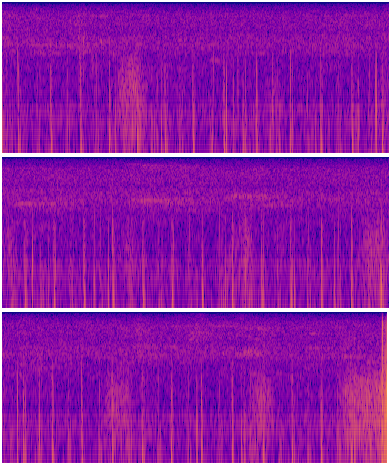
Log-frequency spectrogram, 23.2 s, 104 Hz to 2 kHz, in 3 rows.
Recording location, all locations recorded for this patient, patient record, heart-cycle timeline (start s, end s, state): pulmonary valve (PV)
aortic valve (AV)+pulmonary valve (PV)+tricuspid valve (TV)+mitral valve (MV)
#Age: Child
#Sex: Female
#Height: 135.0 cm
#Weight: 40.5 kg
#Pregnancy status: False
#Murmur: Absent
#Murmur locations: nan
#Most audible location: nan
#Systolic murmur timing: nan
#Systolic murmur shape: nan
#Systolic murmur grading: nan
#Systolic murmur pitch: nan
#Systolic murmur quality: nan
#Diastolic murmur timing: nan
#Diastolic murmur shape: nan
#Diastolic murmur grading: nan
#Diastolic murmur pitch: nan
#Diastolic murmur quality: nan
#Outcome: Normal
#Campaign: 2015 screening campaign
0.00	0.44	unannotated
0.44	0.68	diastole
0.68	0.80	S1
0.80	0.92	systole
0.92	1.06	S2
1.06	1.28	diastole
1.28	1.40	S1
1.40	1.52	systole
1.52	1.64	S2
1.64	1.84	diastole
1.84	1.94	S1
1.94	2.12	systole
2.12	2.24	S2
2.24	2.42	diastole
2.42	2.56	S1
2.56	2.68	systole
2.68	2.82	S2
2.82	2.98	diastole
2.98	3.10	S1
3.10	3.24	systole
3.24	3.36	S2
3.36	3.54	diastole
3.54	3.64	S1
3.64	3.78	systole
3.78	3.90	S2
3.90	4.12	diastole
4.12	4.26	S1
4.26	4.40	systole
4.40	4.56	S2
4.56	4.76	diastole
4.76	4.92	S1
4.92	5.04	systole
5.04	5.18	S2
5.18	5.40	diastole
5.40	5.56	S1
5.56	5.72	systole
5.72	5.84	S2
5.84	6.06	diastole
6.06	6.18	S1
6.18	6.32	systole
6.32	6.48	S2
6.48	6.70	diastole
6.70	6.82	S1
6.82	6.94	systole
6.94	7.08	S2
7.08	7.30	diastole
7.30	7.42	S1
7.42	7.58	systole
7.58	7.68	S2
7.68	7.88	diastole
7.88	8.02	S1
8.02	8.18	systole
8.18	8.28	S2
8.28	8.48	diastole
8.48	8.60	S1
8.60	8.76	systole
8.76	8.88	S2
8.88	9.10	diastole
9.10	9.20	S1
9.20	9.36	systole
9.36	9.46	S2
9.46	9.66	diastole
9.66	9.80	S1
9.80	9.94	systole
9.94	10.06	S2
10.06	10.26	diastole
10.26	10.40	S1
10.40	10.54	systole
10.54	10.68	S2
10.68	10.86	diastole
10.86	10.96	S1
10.96	11.12	systole
11.12	11.24	S2
11.24	11.44	diastole
11.44	11.56	S1
11.56	11.72	systole
11.72	11.84	S2
11.84	12.06	diastole
12.06	12.20	S1
12.20	12.32	systole
12.32	12.42	S2
12.42	12.60	diastole
12.60	12.74	S1
12.74	12.88	systole
12.88	13.00	S2
13.00	13.22	diastole
13.22	13.34	S1
13.34	13.50	systole
13.50	13.66	S2
13.66	13.84	diastole
13.84	13.94	S1
13.94	14.08	systole
14.08	14.20	S2
14.20	14.38	diastole
14.38	14.52	S1
14.52	14.70	systole
14.70	14.82	S2
14.82	15.04	diastole
15.04	15.18	S1
15.18	15.28	systole
15.28	15.42	S2
15.42	15.64	diastole
15.64	15.74	S1
15.74	15.90	systole
15.90	16.04	S2
16.04	16.20	diastole
16.20	16.32	S1
16.32	16.46	systole
16.46	16.58	S2
16.58	16.78	diastole
16.78	16.90	S1
16.90	17.06	systole
17.06	17.16	S2
17.16	17.40	diastole
17.40	17.52	S1
17.52	17.64	systole
17.64	17.78	S2
17.78	17.98	diastole
17.98	18.08	S1
18.08	18.24	systole
18.24	18.38	S2
18.38	18.58	diastole
18.58	18.70	S1
18.70	18.84	systole
18.84	18.96	S2
18.96	19.18	diastole
19.18	19.28	S1
19.28	19.46	systole
19.46	19.60	S2
19.60	19.80	diastole
19.80	19.90	S1
19.90	20.04	systole
20.04	20.13	S2
20.13	20.28	diastole
20.28	23.18	unannotated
